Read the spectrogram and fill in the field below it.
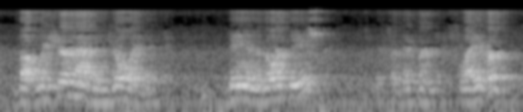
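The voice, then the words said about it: Non-Northeastern regional American dialect. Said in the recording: “We're not from these parts. I don't have to tell you that. You can just listen to our dialect.”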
